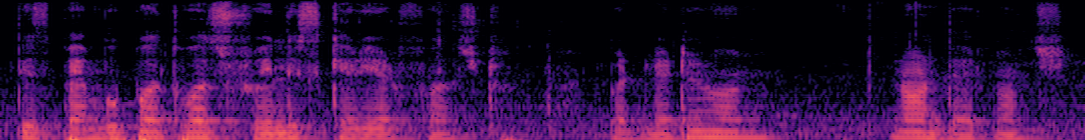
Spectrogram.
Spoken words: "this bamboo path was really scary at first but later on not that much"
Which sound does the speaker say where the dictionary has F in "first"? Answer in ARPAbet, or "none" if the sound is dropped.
F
